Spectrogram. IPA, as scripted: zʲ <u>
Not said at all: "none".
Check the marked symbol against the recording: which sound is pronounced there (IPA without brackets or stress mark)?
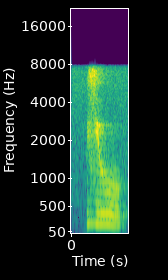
u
